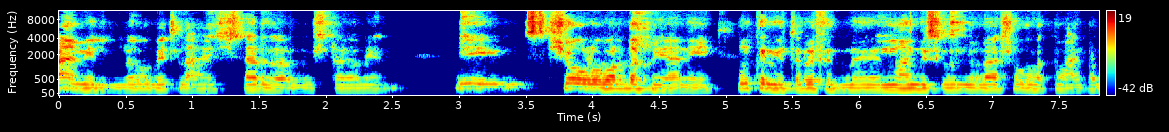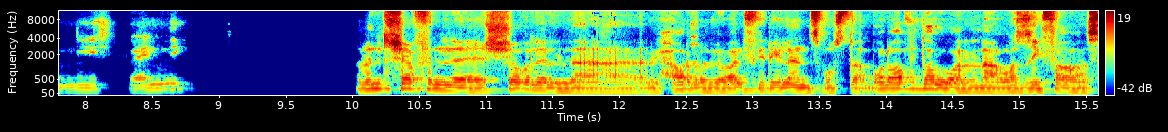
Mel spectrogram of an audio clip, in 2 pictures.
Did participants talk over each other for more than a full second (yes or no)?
no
